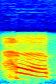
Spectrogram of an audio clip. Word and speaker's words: herb: So he says Herb. – Herb. – They yeah. – pronounce the H. – Yeah. – Where we, it's silent for us Americans.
